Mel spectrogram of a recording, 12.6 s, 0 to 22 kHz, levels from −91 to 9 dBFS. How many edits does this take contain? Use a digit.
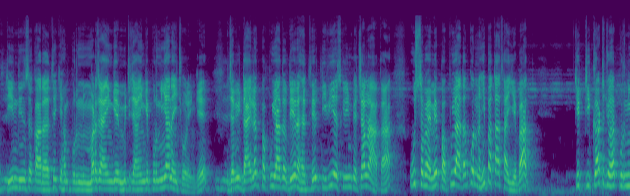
0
